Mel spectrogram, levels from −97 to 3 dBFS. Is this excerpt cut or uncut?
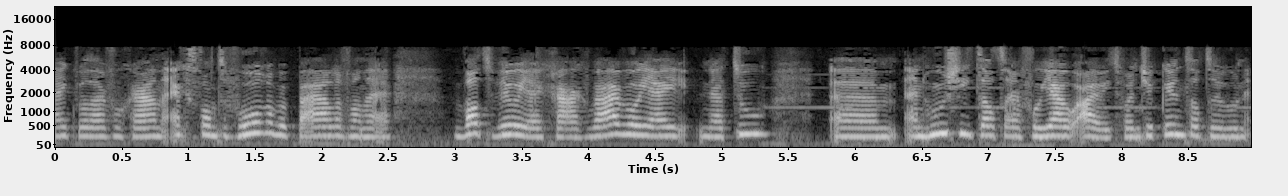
uncut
